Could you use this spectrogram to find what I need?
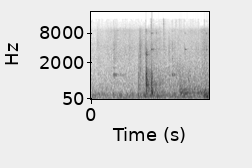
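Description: A glass clinks.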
